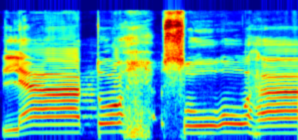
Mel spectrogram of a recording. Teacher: ہا کو گلے سے نکالا، صاد کو موٹا کیا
